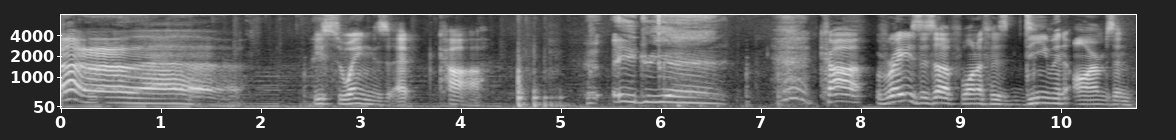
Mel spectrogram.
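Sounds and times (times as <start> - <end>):
person voicing a zombie battle roar: 0.0 - 1.8, 5.3 - 6.7
speech: 0.1 - 0.4, 2.5 - 10.7.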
